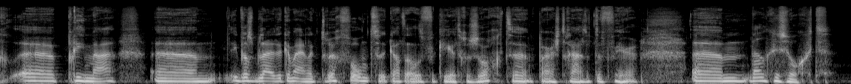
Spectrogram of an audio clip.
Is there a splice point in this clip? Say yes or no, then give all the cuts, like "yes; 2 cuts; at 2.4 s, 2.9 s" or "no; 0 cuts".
no; 0 cuts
